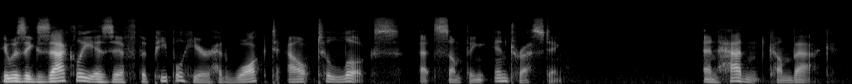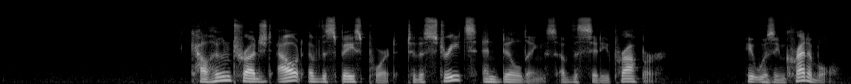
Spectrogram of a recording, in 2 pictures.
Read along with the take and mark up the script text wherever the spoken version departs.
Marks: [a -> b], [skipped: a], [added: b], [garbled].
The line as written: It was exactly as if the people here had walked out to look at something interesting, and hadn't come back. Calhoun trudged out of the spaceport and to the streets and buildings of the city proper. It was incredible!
It was exactly as if the people here had walked out to [look -> looks] at something interesting, and hadn't come back. Calhoun trudged out of the spaceport [skipped: and] to the streets and buildings of the city proper. It was incredible!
